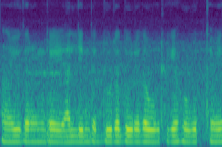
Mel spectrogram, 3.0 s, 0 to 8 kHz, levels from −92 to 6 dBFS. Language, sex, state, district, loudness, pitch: Kannada, male, Karnataka, Belgaum, -15 LUFS, 125 Hz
